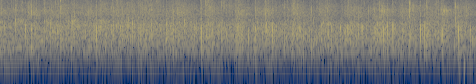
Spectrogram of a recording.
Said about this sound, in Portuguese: Você pode aplaudir ao Senhor por isto.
